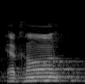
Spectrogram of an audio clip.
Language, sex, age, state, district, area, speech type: Maithili, male, 45-60, Bihar, Darbhanga, rural, spontaneous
